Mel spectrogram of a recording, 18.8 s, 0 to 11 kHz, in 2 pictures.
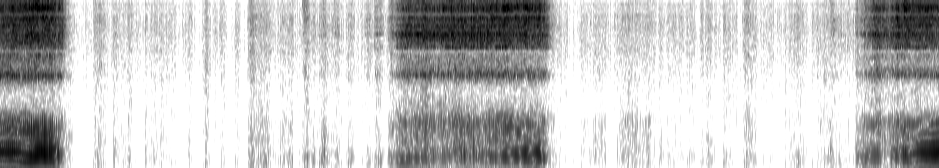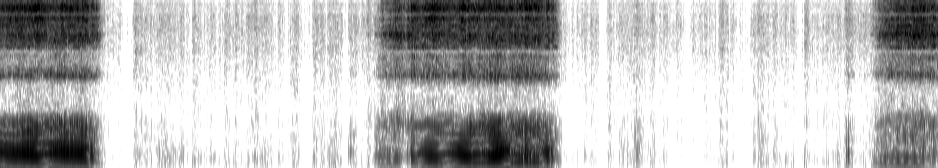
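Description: Slow, loud, buzzing snores on each inhalation, about 4 a minute, with soft breathing between; snoring during sleep.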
